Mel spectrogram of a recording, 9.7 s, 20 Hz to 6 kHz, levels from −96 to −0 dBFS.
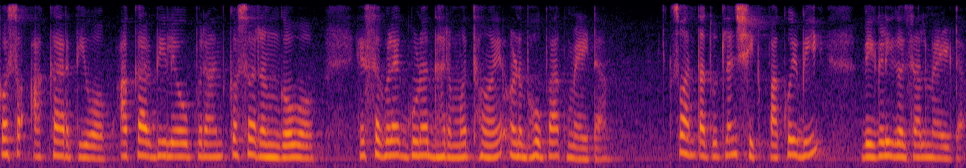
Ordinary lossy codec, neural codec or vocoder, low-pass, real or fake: none; none; 5.4 kHz; real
